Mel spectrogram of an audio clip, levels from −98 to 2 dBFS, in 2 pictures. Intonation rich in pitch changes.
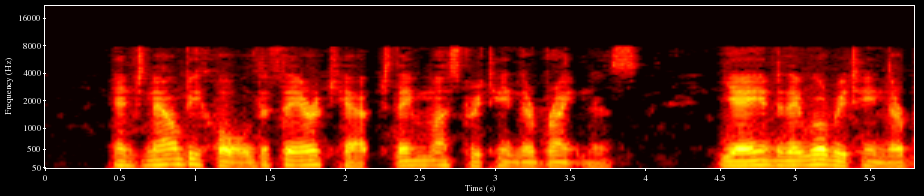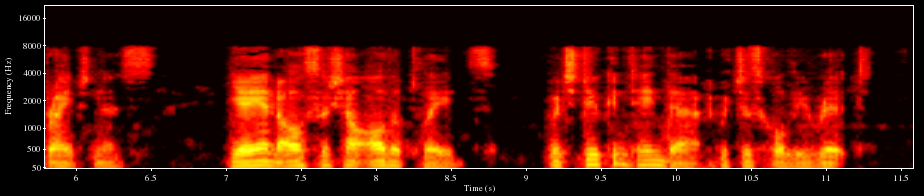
No: average, 3.8 semitones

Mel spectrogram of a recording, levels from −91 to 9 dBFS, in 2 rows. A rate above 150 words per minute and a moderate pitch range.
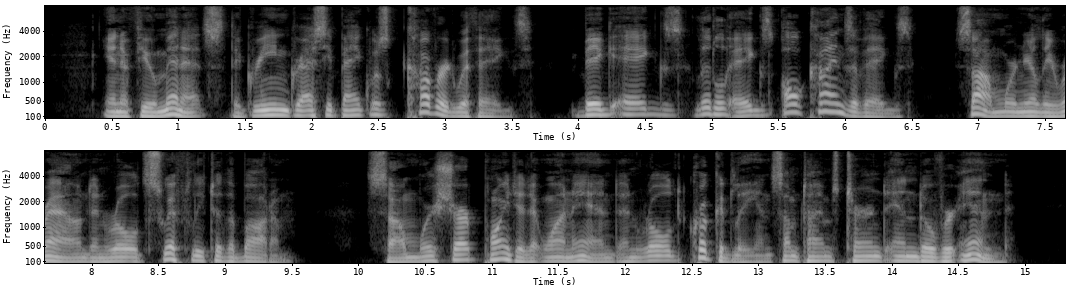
Yes: average, 180 wpm; average, 4.9 semitones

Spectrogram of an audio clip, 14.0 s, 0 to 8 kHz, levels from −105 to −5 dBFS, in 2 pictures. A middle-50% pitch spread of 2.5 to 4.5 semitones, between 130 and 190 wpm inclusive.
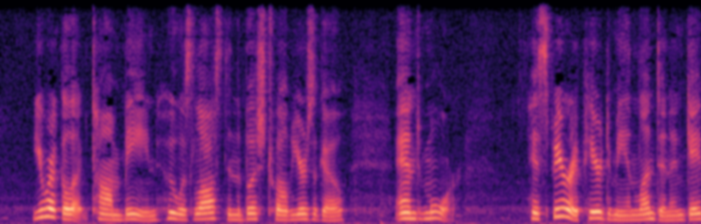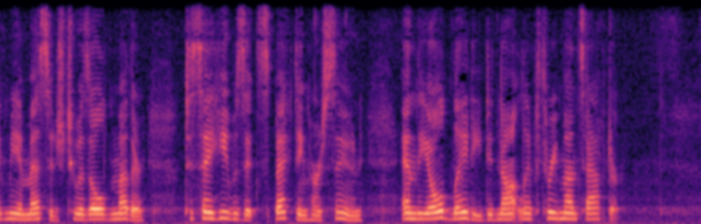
No: average, 2.8 semitones; fast, 205 wpm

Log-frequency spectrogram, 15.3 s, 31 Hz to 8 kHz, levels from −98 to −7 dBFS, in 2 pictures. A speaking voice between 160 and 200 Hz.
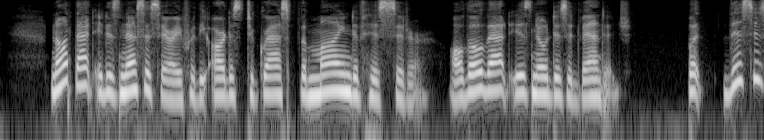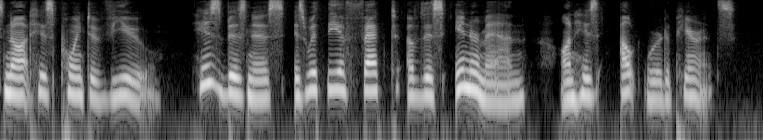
Yes: medium, 185 Hz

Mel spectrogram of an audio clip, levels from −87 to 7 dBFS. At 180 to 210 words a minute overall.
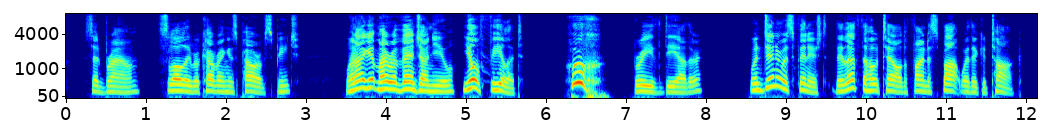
Yes: average, 190 wpm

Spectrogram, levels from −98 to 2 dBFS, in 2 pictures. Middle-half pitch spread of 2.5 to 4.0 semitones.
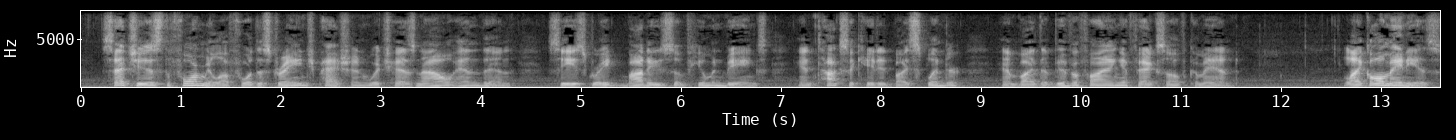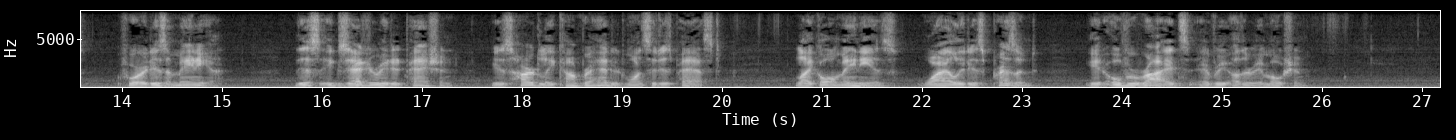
No: average, 4.7 semitones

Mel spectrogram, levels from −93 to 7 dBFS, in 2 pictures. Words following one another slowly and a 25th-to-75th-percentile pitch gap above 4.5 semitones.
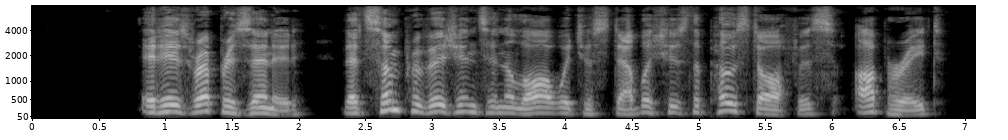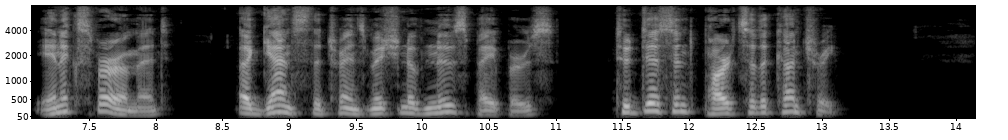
Yes: slow, 125 wpm; average, 5.2 semitones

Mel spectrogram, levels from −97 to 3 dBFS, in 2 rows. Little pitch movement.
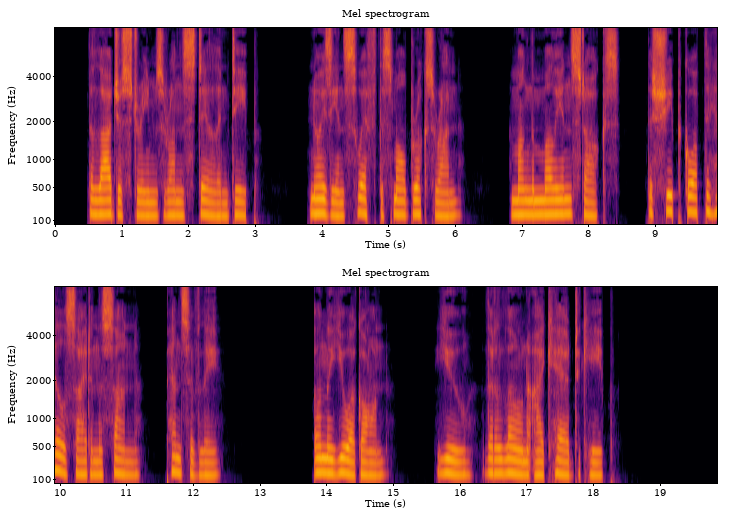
Yes: narrow, 2.0 semitones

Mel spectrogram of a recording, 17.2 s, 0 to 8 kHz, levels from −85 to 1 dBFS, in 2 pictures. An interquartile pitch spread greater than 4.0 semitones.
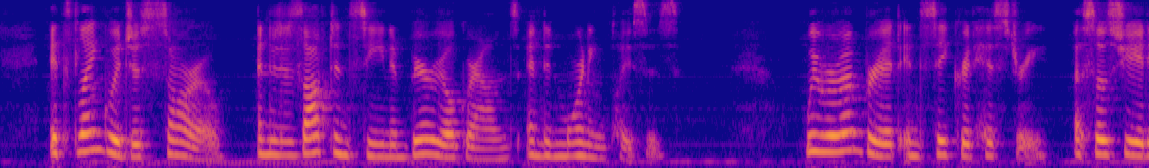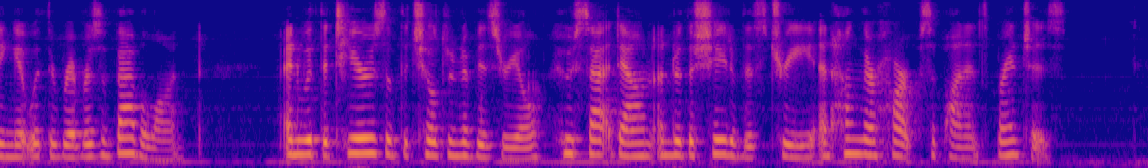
No: average, 3.2 semitones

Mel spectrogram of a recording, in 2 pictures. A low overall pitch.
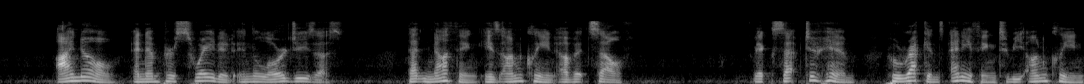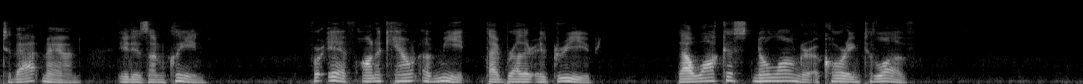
Yes: low, 130 Hz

